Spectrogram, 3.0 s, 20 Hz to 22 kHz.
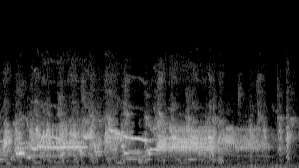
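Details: Early March 2010 recording of a big Red-winged Blackbird flock, birds calling and singing; a thick mass of high squeaks, trills and chips, with a few clear whistles rising above the din.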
